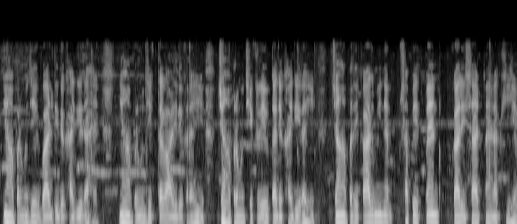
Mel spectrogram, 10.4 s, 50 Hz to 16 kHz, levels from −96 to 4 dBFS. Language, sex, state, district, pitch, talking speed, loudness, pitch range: Hindi, male, Chhattisgarh, Korba, 100 Hz, 210 wpm, -23 LUFS, 100-110 Hz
